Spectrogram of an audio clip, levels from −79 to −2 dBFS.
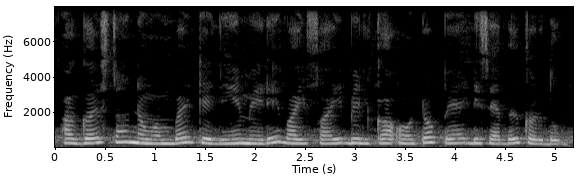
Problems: background sounds at intervals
